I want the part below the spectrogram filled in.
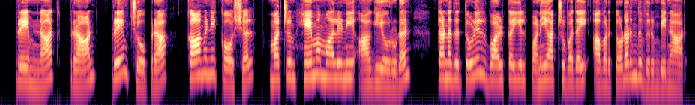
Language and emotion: Tamil, neutral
